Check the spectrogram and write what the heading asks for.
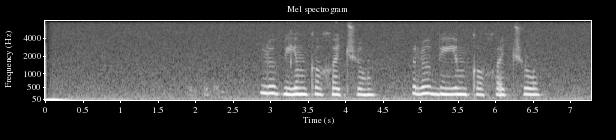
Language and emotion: Russian, sad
